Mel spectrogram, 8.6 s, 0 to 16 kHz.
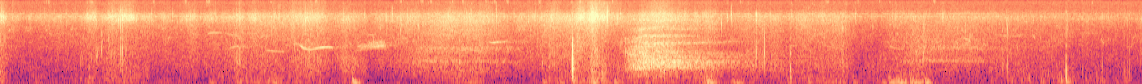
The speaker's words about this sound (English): There are some horses, like 50 meters from here is a horse.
